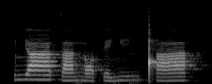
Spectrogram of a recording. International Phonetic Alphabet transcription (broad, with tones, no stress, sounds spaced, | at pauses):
ʎ aː˧ t a˩˧ n ɔ˩ t e˩ ʎ i˧˥ ɲ ǃʰ a˧˥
